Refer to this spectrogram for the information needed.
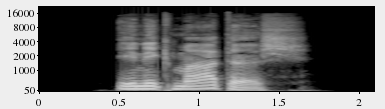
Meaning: alternative form of enigmatisch
- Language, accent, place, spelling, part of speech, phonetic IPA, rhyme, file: German, Germany, Berlin, änigmatisch, adjective, [ɛnɪˈɡmaːtɪʃ], -aːtɪʃ, De-änigmatisch.ogg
